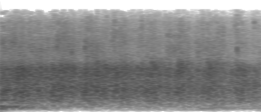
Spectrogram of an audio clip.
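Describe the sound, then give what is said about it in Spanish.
An audience applauds steadily, a dense, continuous wash of many hands clapping at an even, sustained loudness with no voices standing out above it. “Vamos a darle un aplauso al Dios eterno y poderoso.”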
